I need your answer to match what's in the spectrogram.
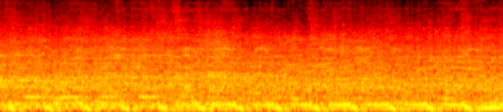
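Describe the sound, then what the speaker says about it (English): Crowd lining Oxford Street at the Sydney Gay and Lesbian Mardi Gras parade, a dense, continuous wash of cheering and chatter with steady music underneath, heard from within the throng. "The crowd not flagging one bit."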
